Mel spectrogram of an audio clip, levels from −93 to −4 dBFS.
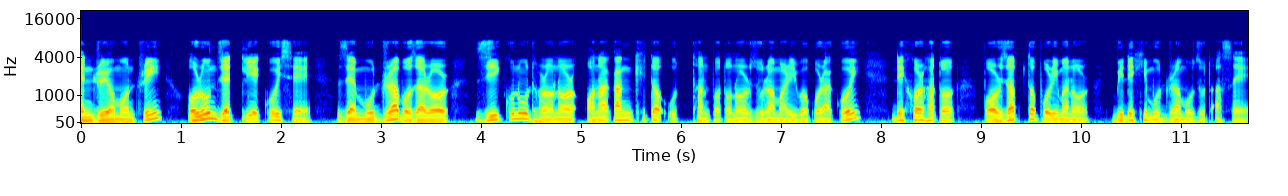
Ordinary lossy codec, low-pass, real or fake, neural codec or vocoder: none; 7.2 kHz; real; none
